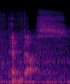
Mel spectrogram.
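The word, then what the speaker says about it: PEMDAS: easy way to remember this acronym is to pronounce it pendas the p in Pinos will stand for parenthesis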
